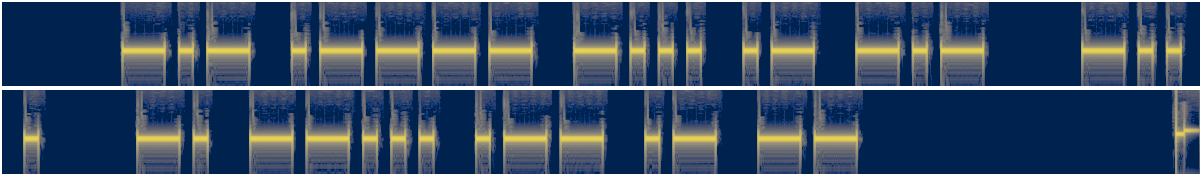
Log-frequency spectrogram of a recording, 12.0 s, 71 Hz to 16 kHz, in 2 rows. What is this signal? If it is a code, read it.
Morse code, heard as a keyed tone, about 17 wpm, 700 Hz. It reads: K1BAK DE N7WAM
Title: USA Callsign DE Callsign - 5 Characters - 17wpm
